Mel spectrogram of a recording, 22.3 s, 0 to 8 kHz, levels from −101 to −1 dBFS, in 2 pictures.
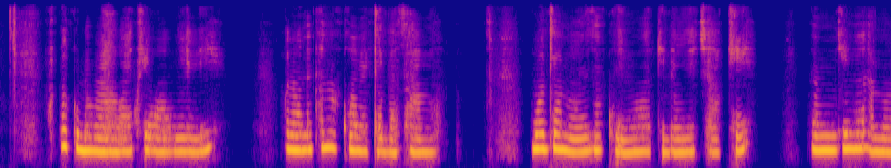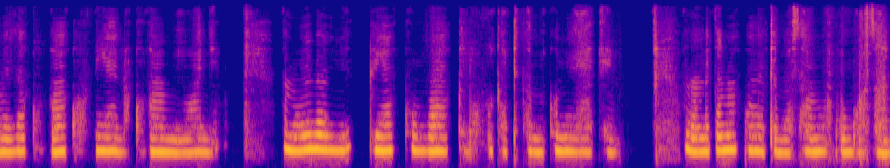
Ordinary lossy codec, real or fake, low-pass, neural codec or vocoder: AAC, 48 kbps; fake; 7.2 kHz; codec, 44.1 kHz, 1.7 kbps, Pupu-Codec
